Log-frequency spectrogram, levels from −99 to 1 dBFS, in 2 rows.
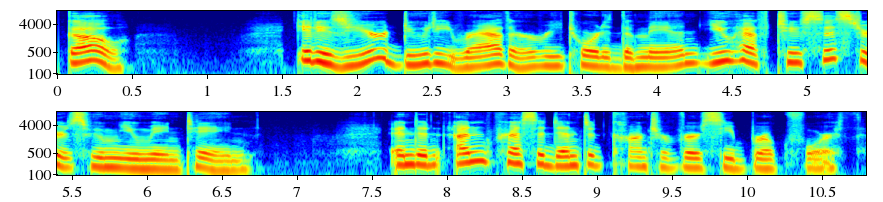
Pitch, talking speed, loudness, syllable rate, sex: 195 Hz, 110 wpm, -19 LUFS, 4.3 syllables/s, female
